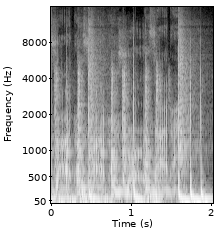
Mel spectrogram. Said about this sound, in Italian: Dammi un jingle.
